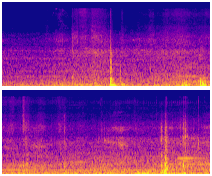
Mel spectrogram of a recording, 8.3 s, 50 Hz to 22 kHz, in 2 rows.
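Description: A person climbing out of the driver's seat of a 2021 Honda Civic: a few muffled knocks and handling sounds from the door and body, the clearest about two and four seconds in, over a steady low hum of the car running.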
